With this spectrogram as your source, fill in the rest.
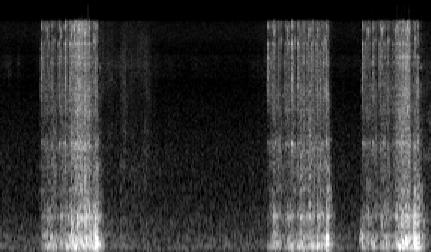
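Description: A sewing machine stitches rayon bias binding onto the body of summer jar pants in three loud, rapid bursts: a long run, a pause, then two shorter runs, with no talking.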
